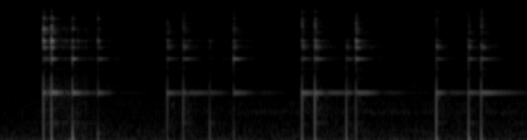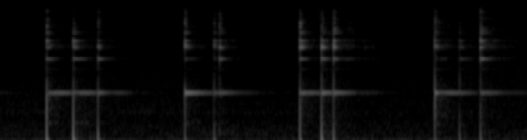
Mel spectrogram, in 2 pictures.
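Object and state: Empty can-shaped beer glass.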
